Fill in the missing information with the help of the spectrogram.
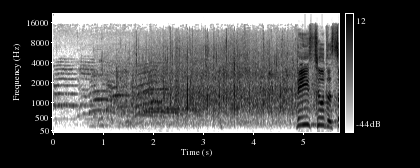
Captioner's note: audience applauds and cheers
